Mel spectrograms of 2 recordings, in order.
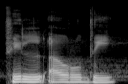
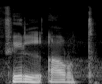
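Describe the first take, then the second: First: The phrase ends with a final -i vowel. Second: The phrase ends clipped, without the final vowel. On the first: The reading continues without stopping. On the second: The reader stops at this word.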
